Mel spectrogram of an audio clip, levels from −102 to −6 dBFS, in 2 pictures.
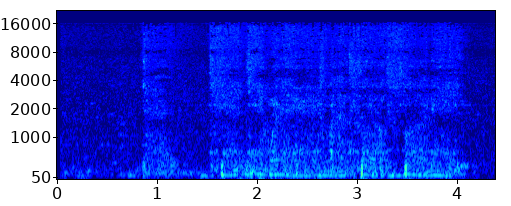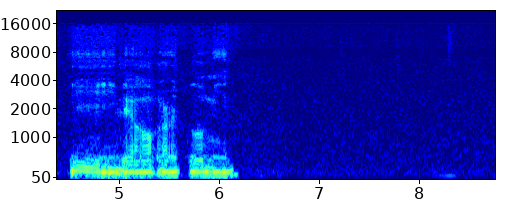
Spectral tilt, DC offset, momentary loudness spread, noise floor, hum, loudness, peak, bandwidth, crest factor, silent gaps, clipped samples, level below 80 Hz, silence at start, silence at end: -6 dB/octave; under 0.1%; 18 LU; -80 dBFS; none; -55 LUFS; -36 dBFS; 16.5 kHz; 20 dB; none; under 0.1%; -80 dBFS; 0.05 s; 0.4 s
